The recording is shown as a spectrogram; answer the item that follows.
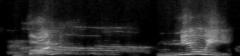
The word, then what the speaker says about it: bonne nuit: good night, but say bonne nuit. Bonne nuit. Basically, the last T is not to be pronounced, and this E also is not to be pronounced.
